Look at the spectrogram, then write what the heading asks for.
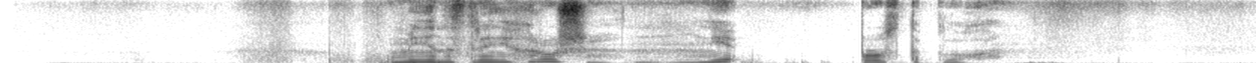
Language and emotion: Russian, sad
